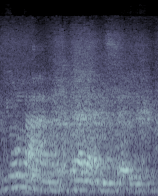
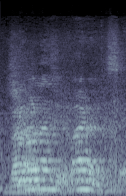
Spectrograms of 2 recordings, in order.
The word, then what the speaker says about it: Jolan Velencei: How is pronunciation of your name? Jolan Velencei. Jolan Velencei. Velencei. Okay. Not the same that Venice. Almost the same.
